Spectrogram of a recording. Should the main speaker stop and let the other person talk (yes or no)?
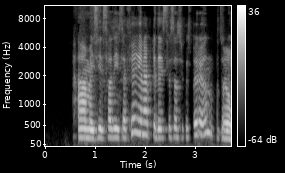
yes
